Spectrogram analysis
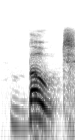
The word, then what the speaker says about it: boat: next one here is boat instead of bat okay the a does not make a sound and we do not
